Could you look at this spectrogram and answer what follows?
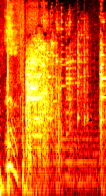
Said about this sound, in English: You done pulled my chair right out from under my hindquarters. You young western ruffian. As soon as I get up off this floor, I'm going to...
